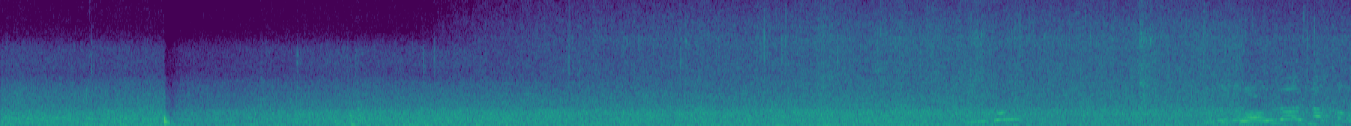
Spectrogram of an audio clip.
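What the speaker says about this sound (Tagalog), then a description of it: "Ito ang ulan." Heavy rain pours steadily outdoors in a dense, overgrown garden with chayote vines and lemongrass, a loud continuous hiss with one sharp knock near the start and faint voice-like sounds late on.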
